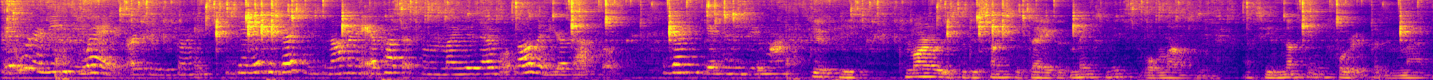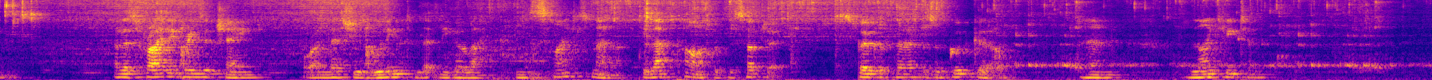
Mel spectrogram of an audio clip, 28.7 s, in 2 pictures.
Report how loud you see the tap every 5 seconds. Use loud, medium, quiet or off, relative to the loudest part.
loud, loud, medium, medium, medium, medium.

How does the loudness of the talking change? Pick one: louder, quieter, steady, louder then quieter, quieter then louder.
steady.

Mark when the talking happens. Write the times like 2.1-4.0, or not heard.
0.0-14.8, 15.4-26.9.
